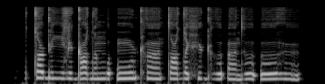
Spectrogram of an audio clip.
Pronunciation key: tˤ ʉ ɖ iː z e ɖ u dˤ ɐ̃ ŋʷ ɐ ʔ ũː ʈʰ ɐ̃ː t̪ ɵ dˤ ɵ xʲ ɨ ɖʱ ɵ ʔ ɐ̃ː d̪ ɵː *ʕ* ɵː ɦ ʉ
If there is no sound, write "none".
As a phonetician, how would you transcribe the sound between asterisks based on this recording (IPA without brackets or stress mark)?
ʔ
